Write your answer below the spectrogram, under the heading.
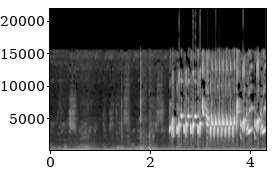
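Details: Goldfinch from Morocco singing, used for training birds: after two quiet seconds of low room murmur and a click, a fast high twittering phrase of bright, liquid repeated notes runs to the end.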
